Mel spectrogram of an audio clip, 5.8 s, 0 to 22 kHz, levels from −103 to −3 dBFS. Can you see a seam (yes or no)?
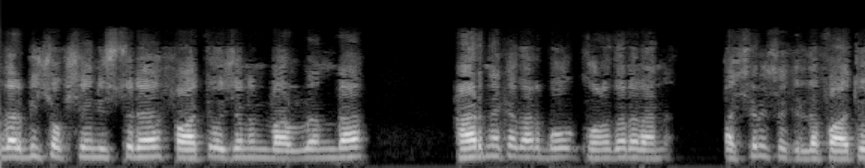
no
